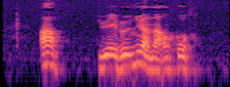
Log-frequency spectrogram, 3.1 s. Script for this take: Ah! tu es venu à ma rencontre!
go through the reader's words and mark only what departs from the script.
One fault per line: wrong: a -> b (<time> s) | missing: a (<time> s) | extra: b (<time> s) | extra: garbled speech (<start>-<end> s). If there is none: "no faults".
no faults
